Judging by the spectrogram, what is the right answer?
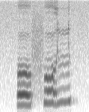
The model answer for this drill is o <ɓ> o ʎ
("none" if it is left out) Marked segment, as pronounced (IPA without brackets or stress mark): f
